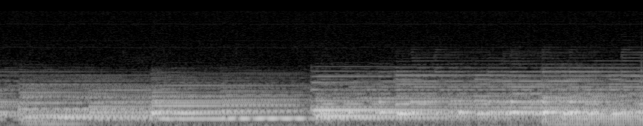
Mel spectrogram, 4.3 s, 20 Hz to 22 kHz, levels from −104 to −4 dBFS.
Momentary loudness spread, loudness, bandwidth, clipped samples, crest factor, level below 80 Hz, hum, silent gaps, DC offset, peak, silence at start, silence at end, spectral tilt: 5 LU; -30 LUFS; 3.8 kHz; under 0.1%; 14 dB; -52 dBFS; none; none; under 0.1%; -14 dBFS; 0 s; 0 s; -11 dB/octave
